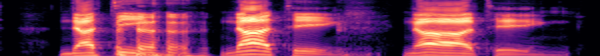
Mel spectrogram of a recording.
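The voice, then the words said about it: Bad put-on French accent, Dracula-like. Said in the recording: “a really bad French accent ... That sounds like Dracula ... his French sounds like Transylvanian”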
